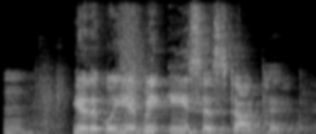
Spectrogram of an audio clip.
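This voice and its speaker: Woman grammar teacher, a fairly high voice and an echoey room. Teasing coaching-class manner, with sounds drilled out loud. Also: moderate pace, a little hiss or hum. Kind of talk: online coaching class lecture.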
